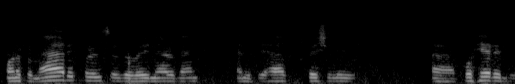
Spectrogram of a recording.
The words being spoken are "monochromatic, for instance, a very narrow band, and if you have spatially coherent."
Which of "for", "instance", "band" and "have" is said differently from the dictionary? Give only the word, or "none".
band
